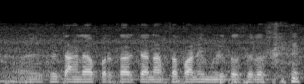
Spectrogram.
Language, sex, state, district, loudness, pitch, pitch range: Marathi, male, Maharashtra, Gondia, -18 LUFS, 115 Hz, 115-120 Hz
